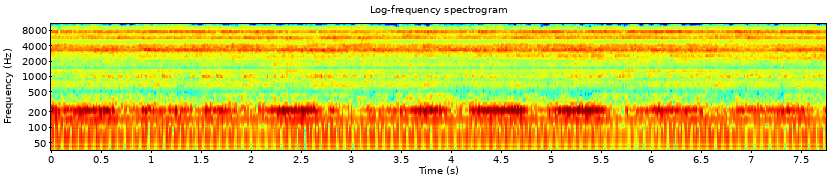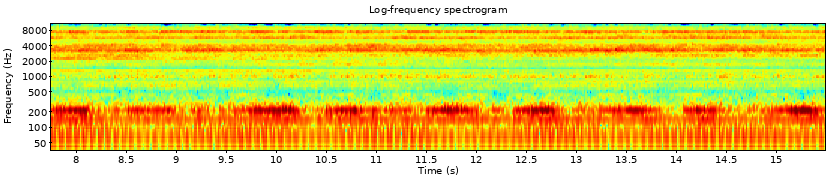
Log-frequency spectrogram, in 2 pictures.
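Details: ASMR relaxation/sleep recording of a nebulizer compressor running continuously: a steady mechanical drone with soft rhythmic pulsing and a strong airy hiss throughout.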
